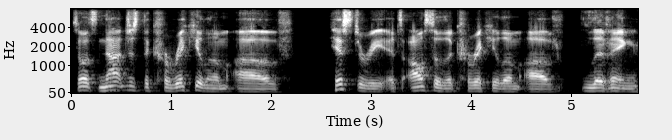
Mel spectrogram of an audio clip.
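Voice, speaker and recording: A normal speaking voice, this man's fairly low pitch carries an American accent and lively intonation. He keeps a moderate pace. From Michigan. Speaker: education professor and author. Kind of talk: podcast interview.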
